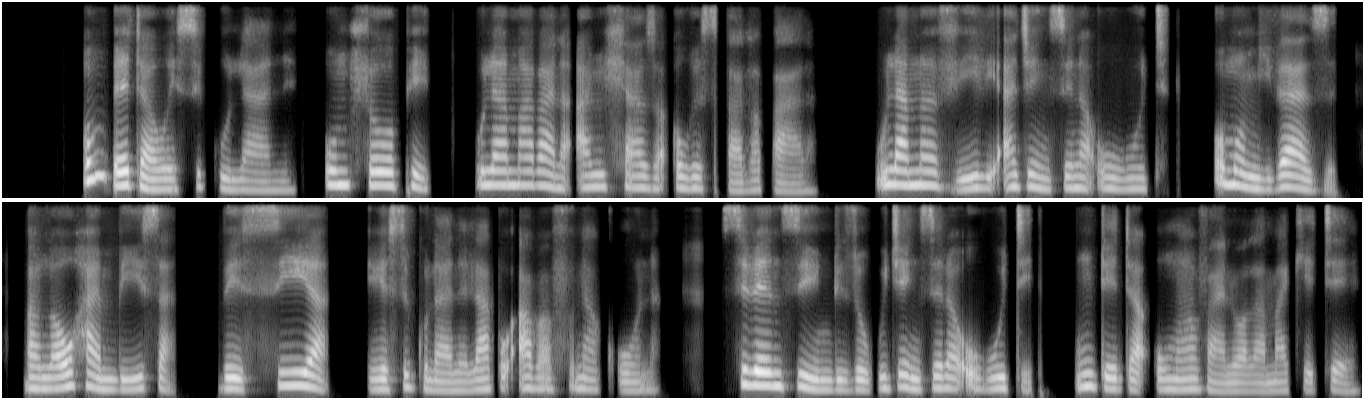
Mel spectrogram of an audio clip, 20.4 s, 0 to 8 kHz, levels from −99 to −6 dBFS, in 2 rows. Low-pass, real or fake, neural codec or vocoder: 7.2 kHz; fake; codec, 24 kHz, 0.9 kbps, WavTokenizer, large speech release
